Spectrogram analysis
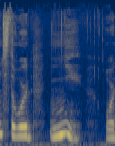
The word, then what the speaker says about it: не: Jaw slightly forward, tip of the tongue behind the bottom teeth, lips rounded and protruded. Ni. Ni. Ni. If yours sounds more like ni, you need to work more on shifting the position of your jaw, tongue, and lips.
